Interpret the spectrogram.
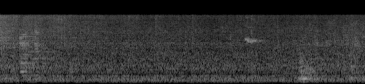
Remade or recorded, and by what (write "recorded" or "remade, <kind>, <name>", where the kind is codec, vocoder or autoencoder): recorded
